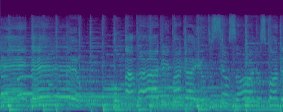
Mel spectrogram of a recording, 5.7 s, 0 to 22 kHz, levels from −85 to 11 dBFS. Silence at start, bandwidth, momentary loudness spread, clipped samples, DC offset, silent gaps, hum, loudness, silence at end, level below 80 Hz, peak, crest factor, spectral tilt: 0 s; 13 kHz; 4 LU; under 0.1%; under 0.1%; none; none; -25 LUFS; 0 s; -44 dBFS; -10 dBFS; 16 dB; -5 dB/octave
